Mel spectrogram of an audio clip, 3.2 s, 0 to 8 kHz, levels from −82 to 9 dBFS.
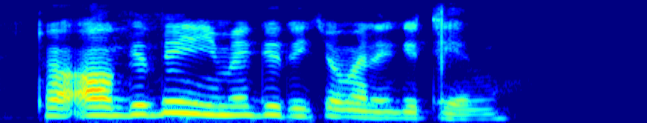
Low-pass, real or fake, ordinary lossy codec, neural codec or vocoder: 7.2 kHz; fake; Opus, 64 kbps; autoencoder, 48 kHz, 128 numbers a frame, DAC-VAE, trained on Japanese speech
